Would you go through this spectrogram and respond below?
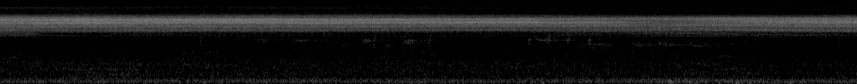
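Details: Cicadas singing on trees: an intense steady hiss-like buzz that dips slightly in volume near the end, with only faint scattered chirps below.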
